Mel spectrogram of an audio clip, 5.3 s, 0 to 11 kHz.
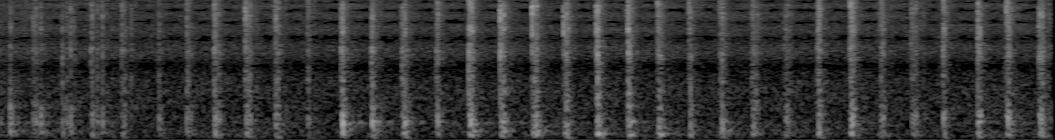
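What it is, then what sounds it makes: Cardboard box tapped with fingernails. A small, hollow blue and white printed cardboard product box is held in one hand and tapped and scratched fast with fingernails. About 34 quick, dry, hollow taps land in an uneven rhythm, each dying away almost instantly, with a papery scratch between them and a mid-pitched body around 390 Hz.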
